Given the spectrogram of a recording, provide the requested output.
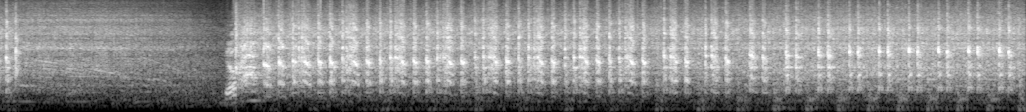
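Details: Honda CRX HF with Si engine, Si underdash and engine harnesses: steady rhythmic cranking churn, about two beats a second, never fires; cranks but won't start, starts briefly on starting fluid then dies after seconds.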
